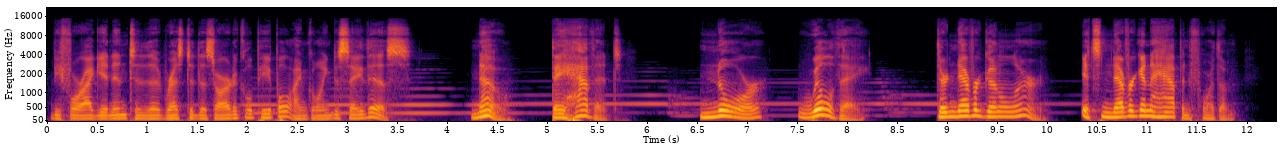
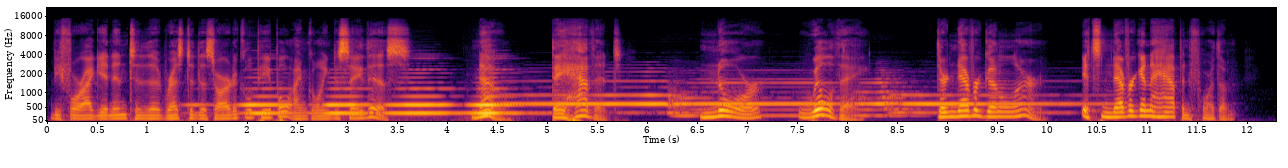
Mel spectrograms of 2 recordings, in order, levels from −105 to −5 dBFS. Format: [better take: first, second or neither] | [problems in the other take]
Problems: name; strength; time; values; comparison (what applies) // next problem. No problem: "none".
first | background music; loud; throughout; as loud as the speech; faint in the first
